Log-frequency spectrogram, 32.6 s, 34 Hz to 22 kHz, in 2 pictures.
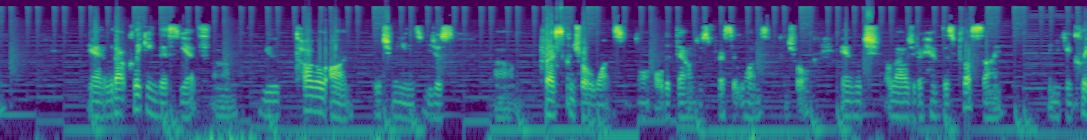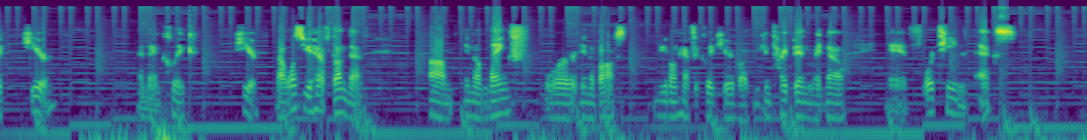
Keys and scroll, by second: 30.5 1, 30.8 4, 31.6 x.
